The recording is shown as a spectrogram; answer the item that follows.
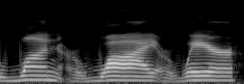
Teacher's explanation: so it's lip rounding to begin with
